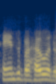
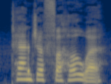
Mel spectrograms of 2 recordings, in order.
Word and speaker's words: Tangipahoa: And look, you did so good with pronouncing Tangipahoa tonight too.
